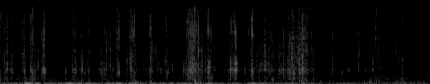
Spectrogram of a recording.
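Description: Fingertips press into and scratch across the surface of multicolored Playfoam, foam beads held in a sticky binder. The result is a dense, irregular run of crackly, crinkling bursts with bright, sharp edges over a faint low rumble. It grows slightly louder near the middle and then softens toward the end.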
